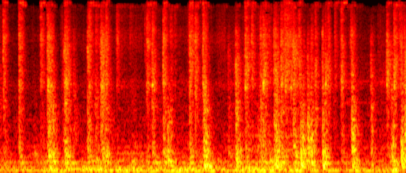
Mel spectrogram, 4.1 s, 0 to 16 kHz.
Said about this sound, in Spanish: Una tormenta que dejaba granizo de más de 5 centímetros de diámetro, que también se repetía en Salazar, en el Pirineo Navarro.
